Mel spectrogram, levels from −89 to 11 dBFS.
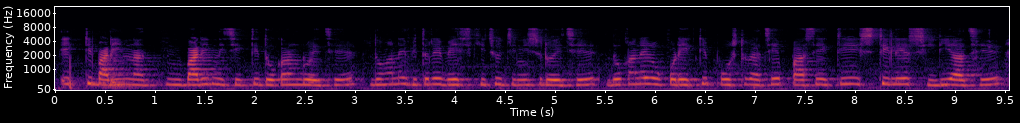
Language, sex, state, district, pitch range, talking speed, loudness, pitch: Bengali, female, West Bengal, Paschim Medinipur, 255-275 Hz, 165 wpm, -34 LUFS, 260 Hz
